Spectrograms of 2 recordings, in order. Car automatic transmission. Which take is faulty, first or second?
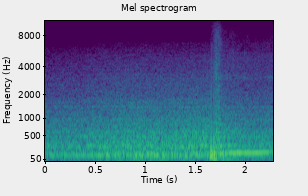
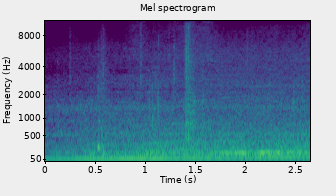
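first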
